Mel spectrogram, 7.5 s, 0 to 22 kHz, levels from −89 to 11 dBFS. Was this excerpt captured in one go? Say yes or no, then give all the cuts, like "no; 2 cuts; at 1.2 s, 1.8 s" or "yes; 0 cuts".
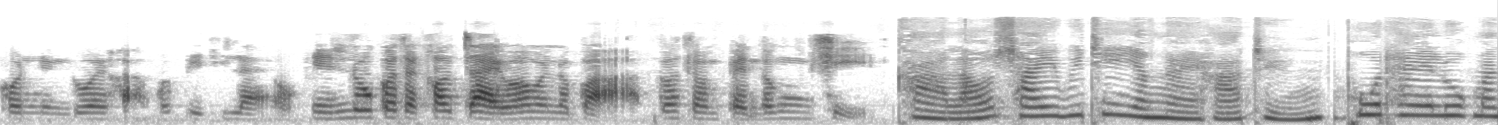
no; 1 cut; at 4.4 s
